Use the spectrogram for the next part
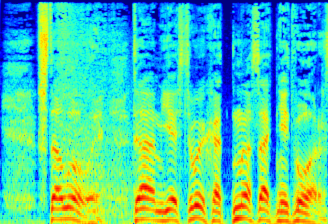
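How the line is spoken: Shout. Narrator (Russian): закричал Роберт

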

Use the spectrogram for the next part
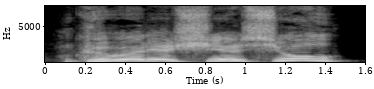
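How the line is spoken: Exclaiming in chorus. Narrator (Russian): хором воскликнули богатыри

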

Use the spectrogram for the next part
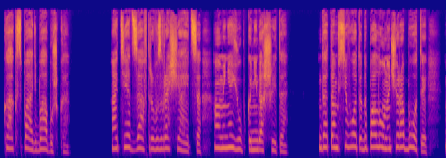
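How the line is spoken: Pleading. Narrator (Russian): взмолилась Анна

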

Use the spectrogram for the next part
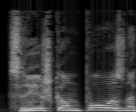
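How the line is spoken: Shouting. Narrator (Russian): кричал белый

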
